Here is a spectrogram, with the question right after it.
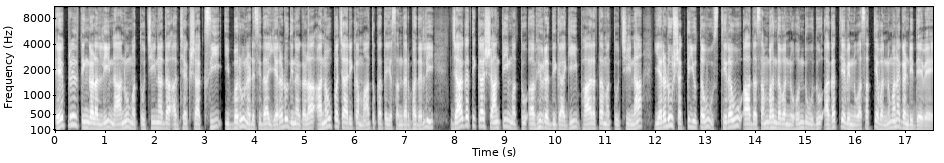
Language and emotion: Kannada, neutral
